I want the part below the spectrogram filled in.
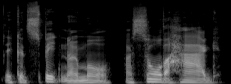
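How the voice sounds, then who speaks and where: Man voicing a low-pitched, eloquent, wry wizard. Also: moderate pace, no room sound, studio quality, lightly acted. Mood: grave, haunted. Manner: articulate, theatrical, wordy and wry. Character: eloquent, scholarly male wizard with a wry temper. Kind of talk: video game voice acting, dramatic narration and dialogue.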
